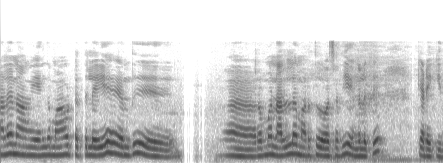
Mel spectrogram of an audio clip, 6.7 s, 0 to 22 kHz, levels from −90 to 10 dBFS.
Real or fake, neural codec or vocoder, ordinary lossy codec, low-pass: real; none; none; none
